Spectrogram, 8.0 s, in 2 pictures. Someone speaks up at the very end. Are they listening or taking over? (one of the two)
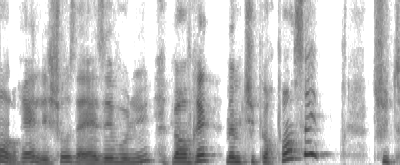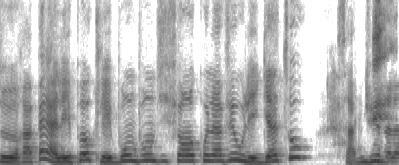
taking over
